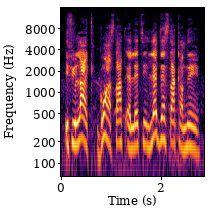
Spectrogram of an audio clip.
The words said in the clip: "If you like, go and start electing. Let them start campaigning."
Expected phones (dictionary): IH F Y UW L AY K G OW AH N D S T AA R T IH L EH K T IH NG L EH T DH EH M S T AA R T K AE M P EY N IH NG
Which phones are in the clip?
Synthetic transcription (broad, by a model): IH F Y UW L AY K G OW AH N S T AA T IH L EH T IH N L EH T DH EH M S T AA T K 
